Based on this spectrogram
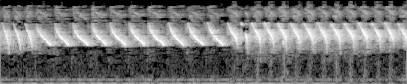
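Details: Canary of the Starblue variety singing a sweet song: a fast, steady train of rapid trilled notes high in pitch, repeated about two or three times a second, shifting to a denser rolling trill halfway through; faint low hum underneath.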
